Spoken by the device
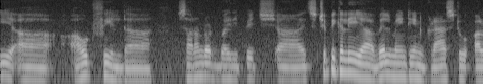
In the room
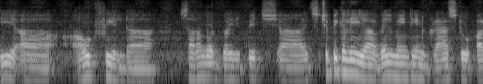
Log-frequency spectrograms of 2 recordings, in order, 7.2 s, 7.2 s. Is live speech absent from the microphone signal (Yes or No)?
Yes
